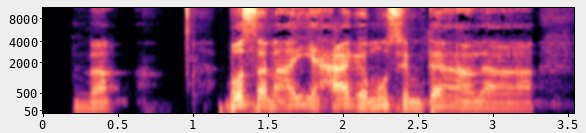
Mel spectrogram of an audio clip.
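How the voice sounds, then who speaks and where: A man with a rather high voice and ordinary pitch variation talks at a somewhat unhurried pace. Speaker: anime fan guest. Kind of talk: casual chat.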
